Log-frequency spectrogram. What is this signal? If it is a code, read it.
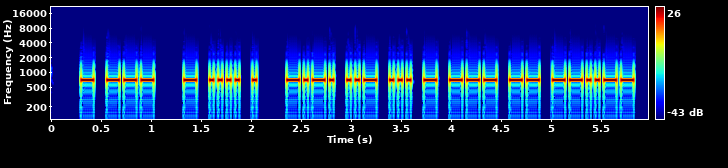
Morse code, heard as a keyed tone, about 28 wpm, 700 Hz. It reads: TO THE CUSTOM,
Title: A Sound Of Thunder 28wpm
